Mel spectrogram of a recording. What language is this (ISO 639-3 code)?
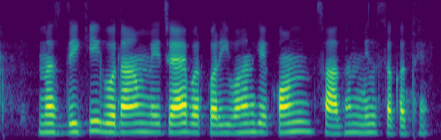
hne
